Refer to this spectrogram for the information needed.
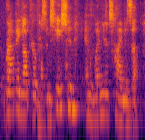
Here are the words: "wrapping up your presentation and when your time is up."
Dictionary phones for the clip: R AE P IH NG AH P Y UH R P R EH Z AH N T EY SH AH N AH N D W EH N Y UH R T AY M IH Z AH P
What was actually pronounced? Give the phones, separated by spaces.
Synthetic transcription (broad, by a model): R AE P IH NG AH P Y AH R P R EH Z AH N T EY SH AH N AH N W EH N Y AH R T AY M IH Z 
